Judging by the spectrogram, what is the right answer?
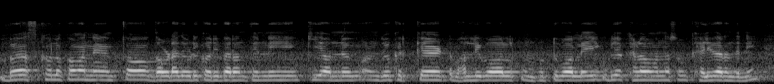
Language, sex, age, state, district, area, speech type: Odia, male, 18-30, Odisha, Nayagarh, rural, spontaneous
